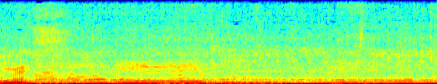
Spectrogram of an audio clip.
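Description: Street ambience: a steady low rumble, with a faint voice in the background.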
